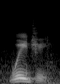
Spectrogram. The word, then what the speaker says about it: Ouija: Well, it's often mispronounced. Ouija.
